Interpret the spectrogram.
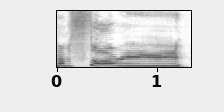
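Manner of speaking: playful shouted apology with a stretched ending; exclaimed apology. Real, not acted. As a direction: call out an exaggerated apology. Mock-dramatic apology for long video.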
